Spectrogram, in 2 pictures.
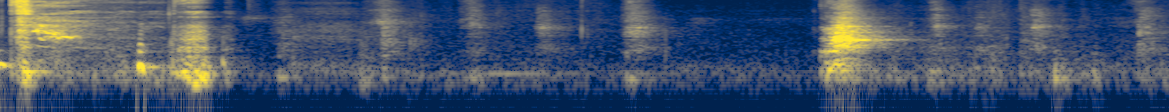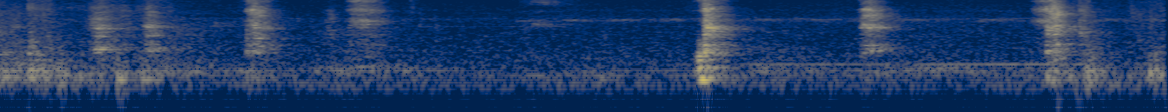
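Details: Poodles at home, a sharp burst of barks at the start and a loud single bark near four seconds, followed by scattered softer yips, sniffs and snuffling noises.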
